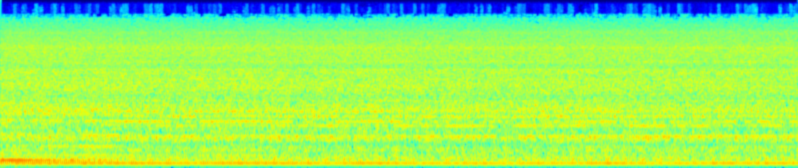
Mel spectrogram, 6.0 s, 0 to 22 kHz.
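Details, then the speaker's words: 2005 Mercury Grand Marquis after replacing the rear air springs: air-suspension compressor runs with a steady low electric hum, no rattles or strain, raises the car to ride height and shuts off, no check-suspension light. Normal compressor operation, quieter than before the repair. "So picked it up, nice ride height, and obviously the pump came up, shut off, and the check suspension light is off, no warnings, so I think we got it."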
